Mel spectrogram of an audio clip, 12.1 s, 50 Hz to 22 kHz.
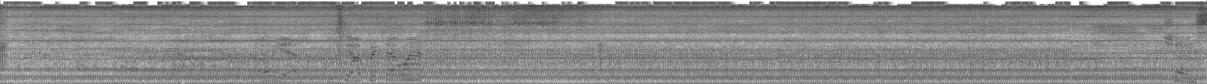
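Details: JomGand JQP2250 jump starter's built-in compressor pump running while pumping fluid, reading about 6 psi; steady, even buzzing drone at constant pitch with no knocks or surges, running smoothly under light load.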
